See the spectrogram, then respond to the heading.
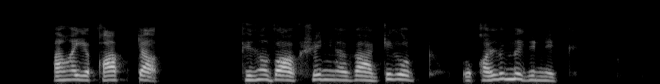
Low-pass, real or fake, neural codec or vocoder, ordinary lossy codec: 7.2 kHz; fake; codec, 16 kHz, 4 kbps, FreqCodec, smaller model; Opus, 64 kbps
